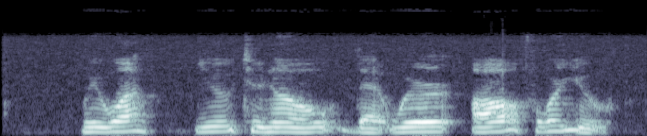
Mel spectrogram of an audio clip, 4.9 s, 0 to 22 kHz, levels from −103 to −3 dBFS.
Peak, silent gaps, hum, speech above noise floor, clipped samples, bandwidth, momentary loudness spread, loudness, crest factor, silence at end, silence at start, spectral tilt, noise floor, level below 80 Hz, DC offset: 0 dBFS; none; none; 42 dB; under 0.1%; 7.4 kHz; 10 LU; -15 LUFS; 14 dB; 0.3 s; 0.65 s; -9.5 dB/octave; -56 dBFS; -54 dBFS; under 0.1%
